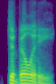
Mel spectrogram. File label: "debility", American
